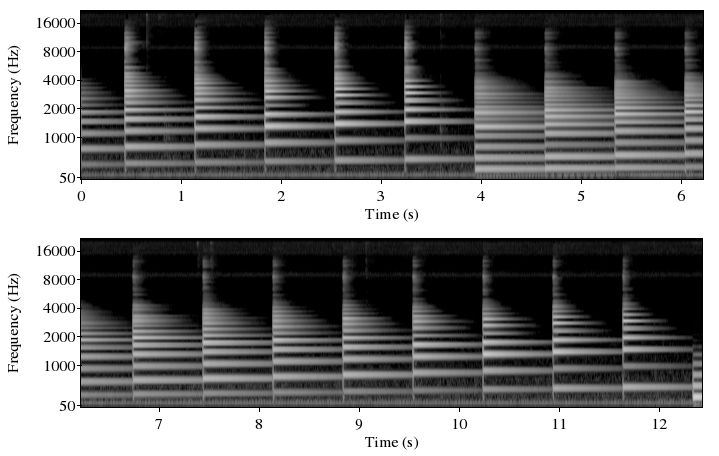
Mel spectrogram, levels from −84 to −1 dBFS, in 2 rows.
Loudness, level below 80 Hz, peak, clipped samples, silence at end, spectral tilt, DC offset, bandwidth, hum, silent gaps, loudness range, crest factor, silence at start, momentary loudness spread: -25 LUFS; -72 dBFS; -8 dBFS; under 0.1%; 0 s; -1 dB/octave; under 0.1%; over 20 kHz; none; none; 2 LU; 20 dB; 0 s; 13 LU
